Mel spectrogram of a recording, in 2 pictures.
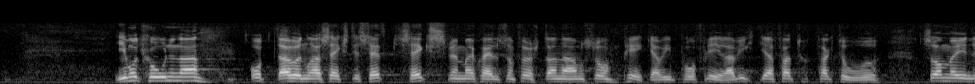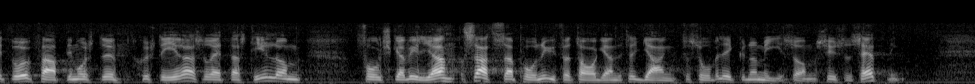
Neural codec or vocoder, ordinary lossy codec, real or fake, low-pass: none; none; real; 7.2 kHz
